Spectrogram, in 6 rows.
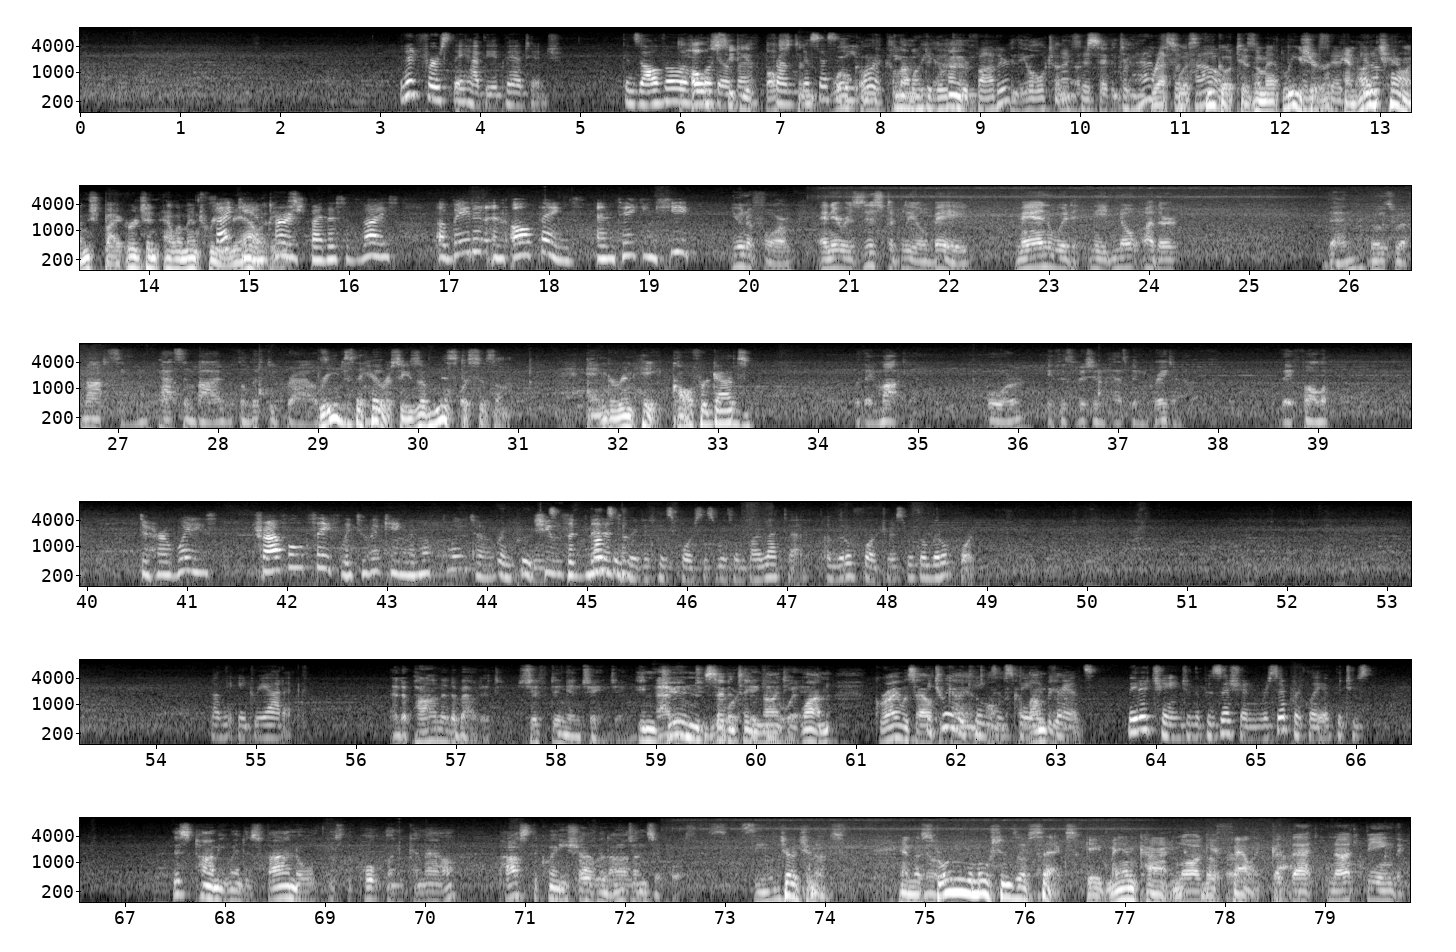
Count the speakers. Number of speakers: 8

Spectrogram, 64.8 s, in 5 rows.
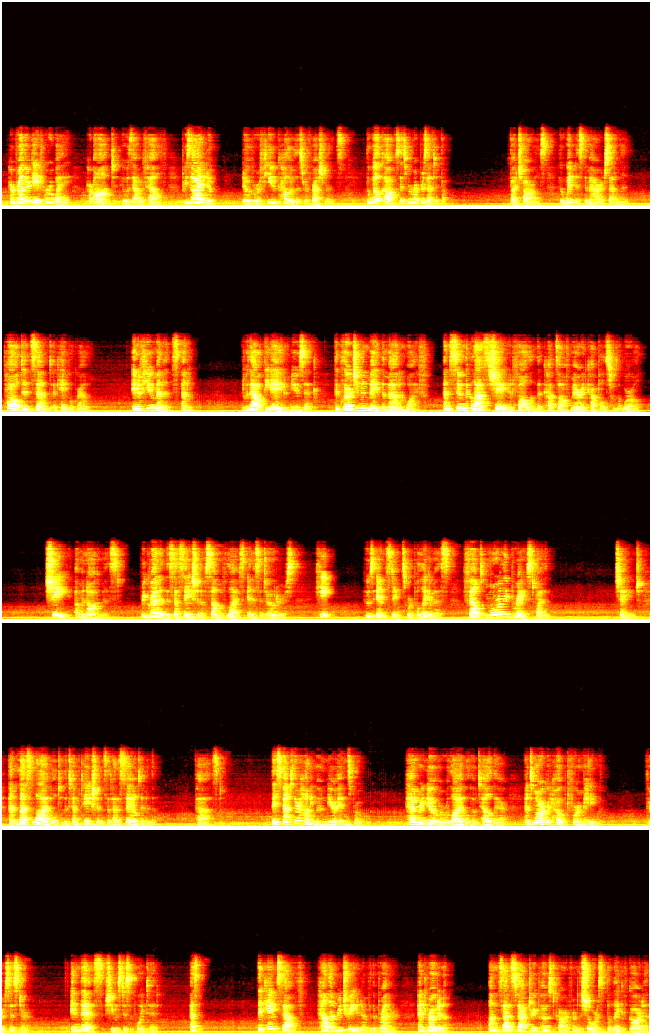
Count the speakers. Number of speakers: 1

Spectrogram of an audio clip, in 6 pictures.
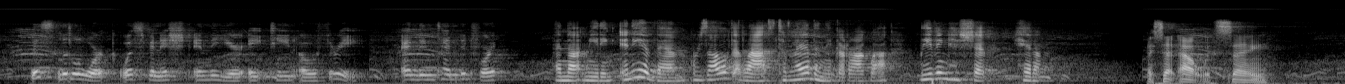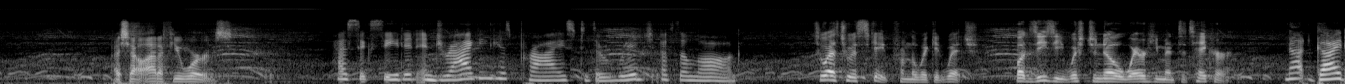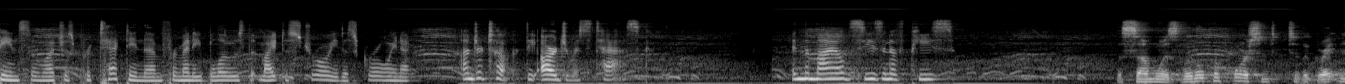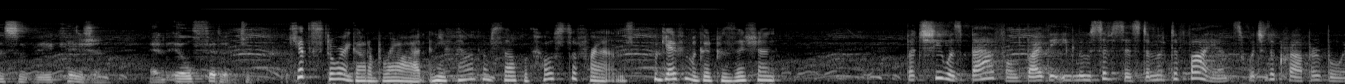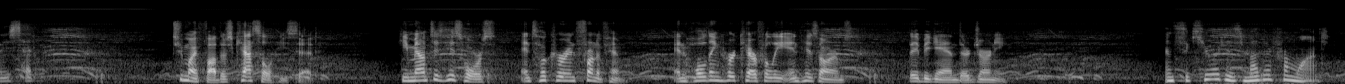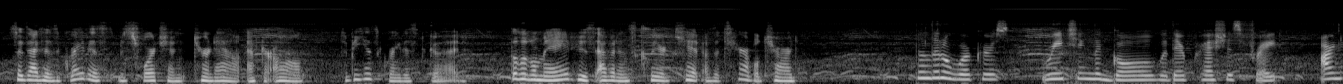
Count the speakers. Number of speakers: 10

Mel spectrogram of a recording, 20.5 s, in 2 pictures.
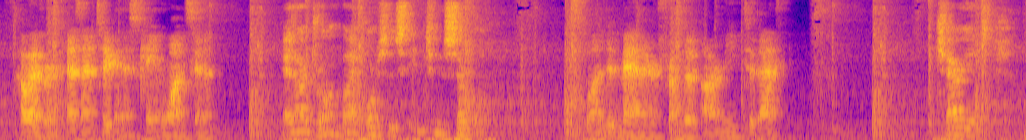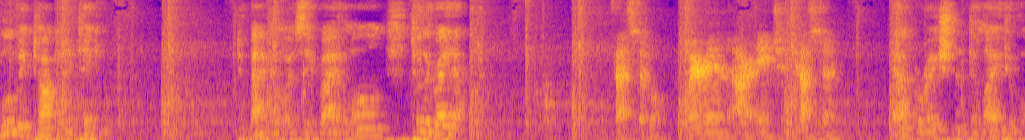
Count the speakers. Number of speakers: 2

